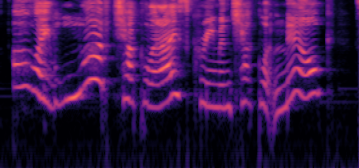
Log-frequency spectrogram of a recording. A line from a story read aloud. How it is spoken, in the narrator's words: said Rachel excitedly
